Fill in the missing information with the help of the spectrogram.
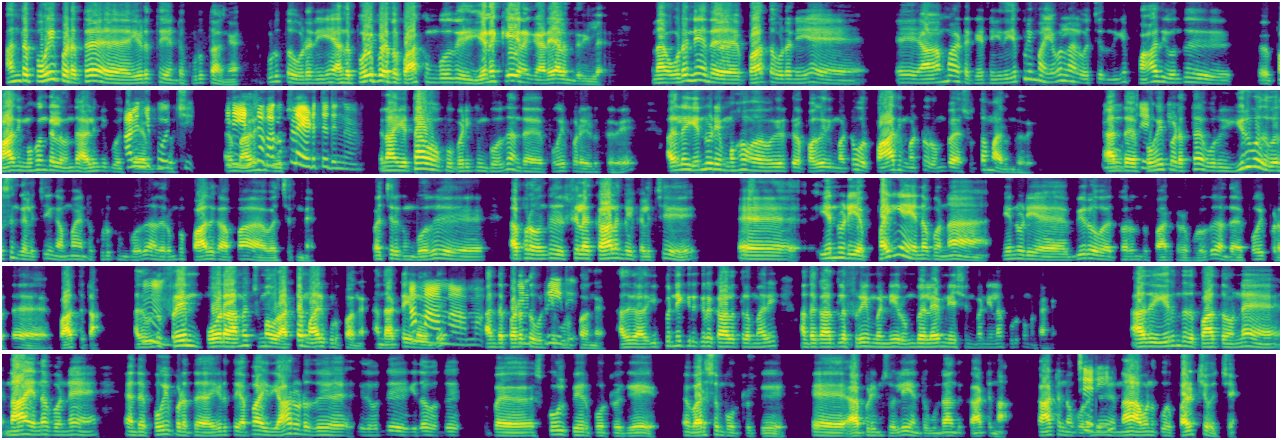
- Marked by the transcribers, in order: laughing while speaking: "அந்த புகைப்படத்த பாக்கும்போது, எனக்கே எனக்கு அடையாளம் தெரியல"; in English: "ஃபிரேம்"; in English: "ஃபிரேம்"; in English: "லேமினேஷன்"
- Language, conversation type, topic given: Tamil, podcast, ஒரு பழைய புகைப்படம் பற்றிப் பேச முடியுமா?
